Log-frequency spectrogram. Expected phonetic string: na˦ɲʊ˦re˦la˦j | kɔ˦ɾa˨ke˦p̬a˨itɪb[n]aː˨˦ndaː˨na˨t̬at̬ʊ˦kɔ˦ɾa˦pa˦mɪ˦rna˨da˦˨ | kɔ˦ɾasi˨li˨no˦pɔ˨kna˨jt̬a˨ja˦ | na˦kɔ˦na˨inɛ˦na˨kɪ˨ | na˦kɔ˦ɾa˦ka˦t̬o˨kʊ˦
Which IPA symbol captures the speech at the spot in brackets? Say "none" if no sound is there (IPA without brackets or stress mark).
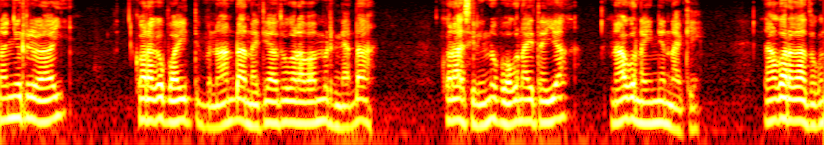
n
